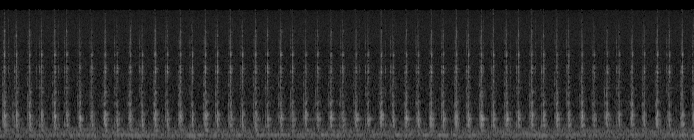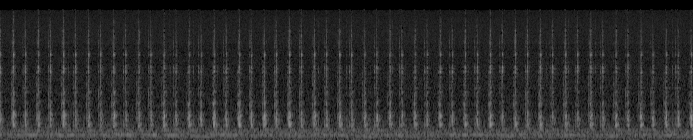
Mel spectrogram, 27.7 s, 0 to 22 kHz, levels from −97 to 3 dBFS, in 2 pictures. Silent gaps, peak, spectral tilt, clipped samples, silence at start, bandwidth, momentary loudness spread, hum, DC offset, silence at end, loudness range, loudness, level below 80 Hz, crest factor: none; -26 dBFS; -2.5 dB/octave; under 0.1%; 0 s; 17 kHz; 4 LU; none; under 0.1%; 0 s; 1 LU; -49 LUFS; -74 dBFS; 24 dB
